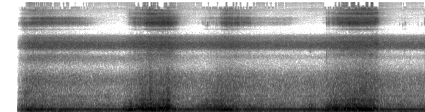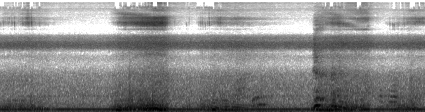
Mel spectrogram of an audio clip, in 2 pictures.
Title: Temper tantrum = Snoring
